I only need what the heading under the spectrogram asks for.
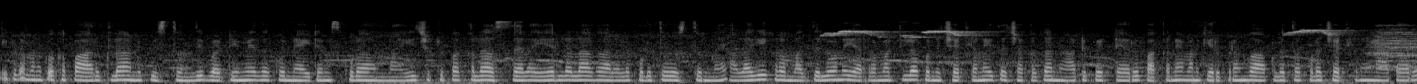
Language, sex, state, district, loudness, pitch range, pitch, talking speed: Telugu, female, Andhra Pradesh, Visakhapatnam, -25 LUFS, 185-200 Hz, 190 Hz, 155 wpm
